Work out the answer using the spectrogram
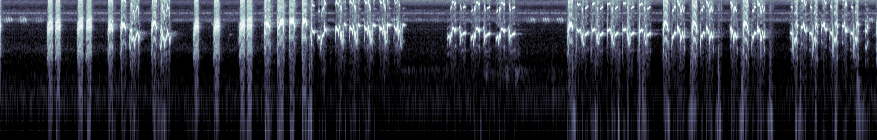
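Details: Sooty-headed bulbul lure for catching birds: long sequence of rapid harsh chack notes and excited bubbly chattering in dense bursts with short gaps, over a steady high-pitched background tone.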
